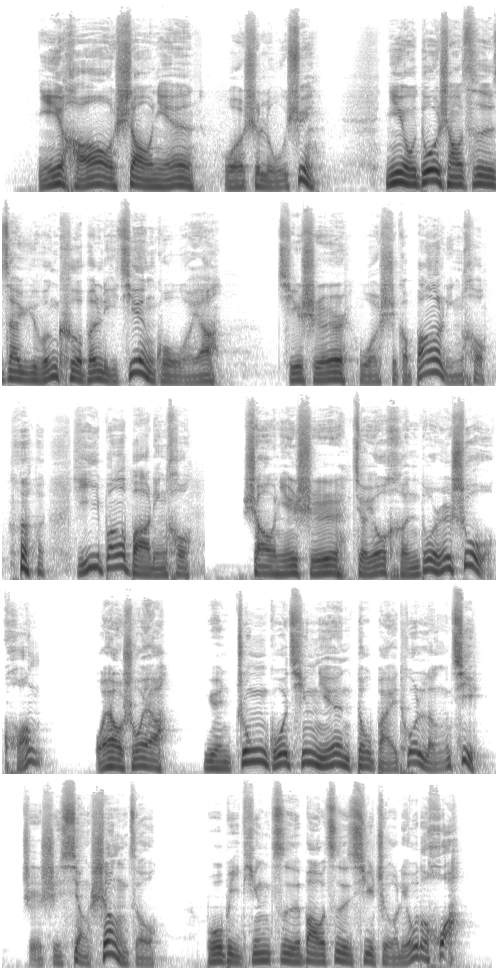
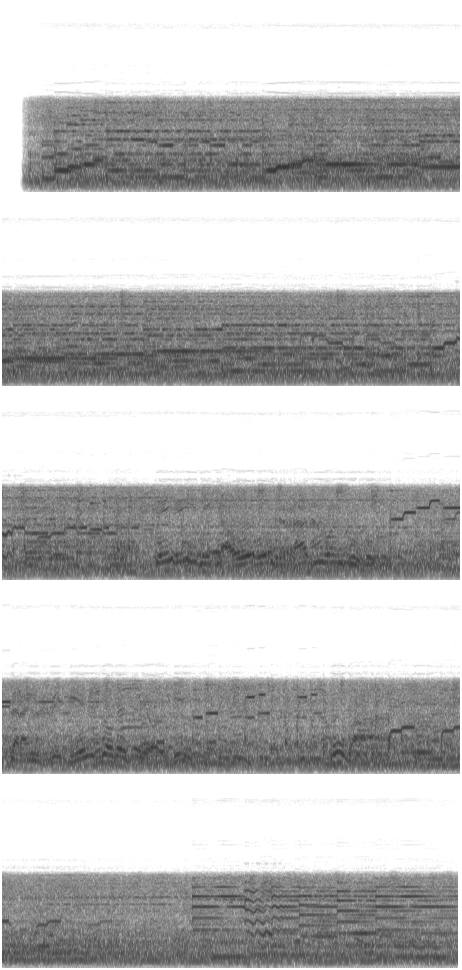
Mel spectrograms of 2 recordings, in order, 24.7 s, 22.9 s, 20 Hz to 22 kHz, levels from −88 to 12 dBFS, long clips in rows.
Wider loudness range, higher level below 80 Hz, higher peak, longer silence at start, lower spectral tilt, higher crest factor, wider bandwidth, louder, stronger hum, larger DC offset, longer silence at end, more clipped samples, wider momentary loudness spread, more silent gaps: about the same, 4 LU vs 2 LU; first, -48 dBFS vs -58 dBFS; about the same, -2 dBFS vs -4 dBFS; first, 0.35 s vs 0.2 s; second, -5.5 dB/octave vs -9 dB/octave; about the same, 16 dB vs 12 dB; first, 20 kHz vs 3.8 kHz; second, -19 LUFS vs -16 LUFS; neither; neither; first, 0.4 s vs 0 s; neither; first, 11 LU vs 4 LU; neither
